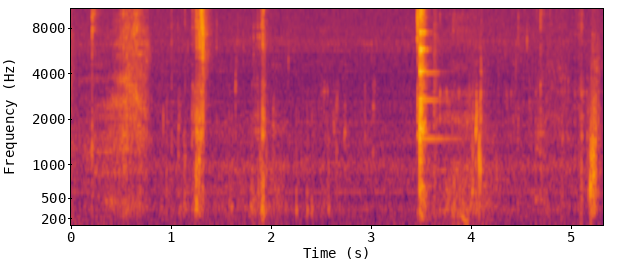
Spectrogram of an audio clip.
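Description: A person slurping and chewing a mouthful of instant noodles eaten with a fork, with soft wet mouth sounds and a few sharp clicks. A little past halfway one click rings briefly, like the fork striking the glass bowl.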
